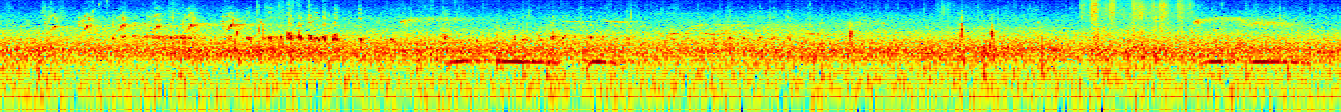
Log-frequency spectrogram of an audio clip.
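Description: Small birds chirping and calling, with a run of quick chirps in the first few seconds and a few whistled notes later, over steady background noise.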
